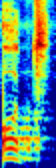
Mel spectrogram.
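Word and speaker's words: אות: el idioma hebreo y se pronuncia fonéticamente OT.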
